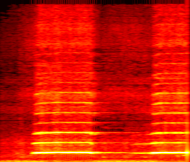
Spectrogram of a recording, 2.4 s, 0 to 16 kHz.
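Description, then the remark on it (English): The House of David steam-powered locomotive 902, fired up for the first time in about 50 years at the Michigan Flywheelers Museum in South Haven, chugs with a low rumbling rhythm while its shrill, steady whistle blows twice in long blasts, rich with harmonic overtones, loud over the engine noise. “For the first time in about 50 years, the House of David steam-powered locomotive 902 has been fired up and operating at the Michigan Flywheelers Museum in South Haven.”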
